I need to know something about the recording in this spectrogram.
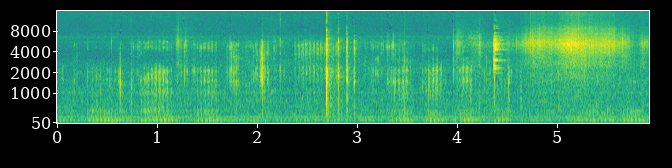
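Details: Dexter, a Maine Coon cat, purring while munching kibbles indoors; low rhythmic purr pulses run beneath sharp crunchy clicks of chewed kibble, with a soft hissy rustle near the end.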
